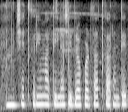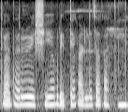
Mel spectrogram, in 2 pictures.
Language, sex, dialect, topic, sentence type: Marathi, female, Varhadi, agriculture, statement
